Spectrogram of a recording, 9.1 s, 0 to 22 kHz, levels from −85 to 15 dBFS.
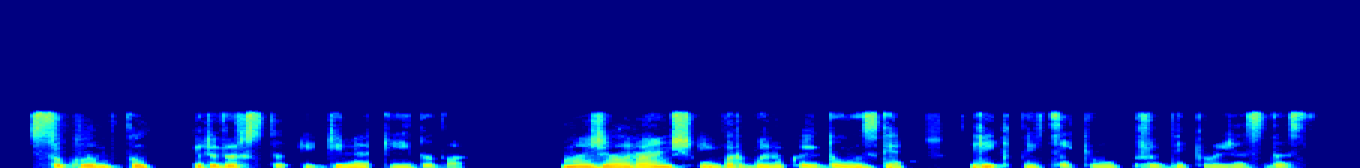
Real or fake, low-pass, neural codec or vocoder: fake; 7.2 kHz; codec, 16 kHz, 1 kbps, FreqCodec, larger model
